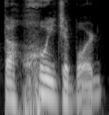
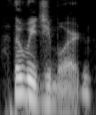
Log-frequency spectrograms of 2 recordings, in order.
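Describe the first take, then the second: First: "Ouija" said as "hwee-ja", with an added h; deliberate mispronunciation. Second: Said in the usual way. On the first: Shown as a demonstration. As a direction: put a breathy "hw" on the front of "Ouija". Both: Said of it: "Or as I like to call it".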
